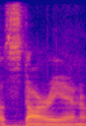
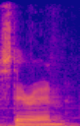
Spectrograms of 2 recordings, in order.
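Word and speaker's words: Astarion: me on that my Starion why are you staring huh huh just kidding I know it's a staran or a Stan it's pronounced different ways let's see that mural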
